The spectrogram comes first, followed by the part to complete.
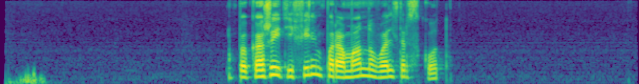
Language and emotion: Russian, neutral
